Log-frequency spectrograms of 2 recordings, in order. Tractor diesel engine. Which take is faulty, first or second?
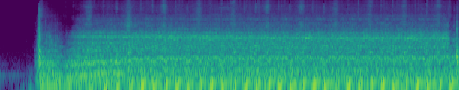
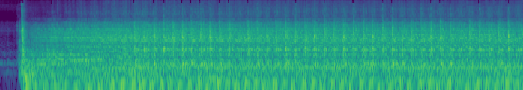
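second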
